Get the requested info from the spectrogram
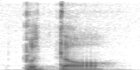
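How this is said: It is said with a Minnan pronunciation.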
